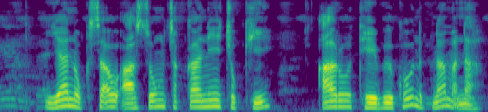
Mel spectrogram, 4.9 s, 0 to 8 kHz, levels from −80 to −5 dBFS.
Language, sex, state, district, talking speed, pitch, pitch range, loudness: Garo, male, Meghalaya, West Garo Hills, 100 wpm, 155 Hz, 135-165 Hz, -18 LUFS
